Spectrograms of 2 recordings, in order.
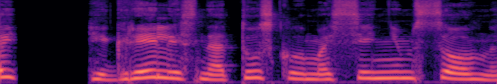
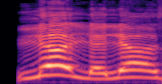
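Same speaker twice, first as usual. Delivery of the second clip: very loud, higher la-la holler; bear cub's yell; 5 semitones higher, 14 dB louder, slower than usual. Acted. Bear cub scrambling back up, loud gleeful yell. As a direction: belt out the nonsense syllables. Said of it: "завопил медвежонок".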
